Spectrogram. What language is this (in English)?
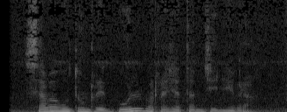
Catalan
